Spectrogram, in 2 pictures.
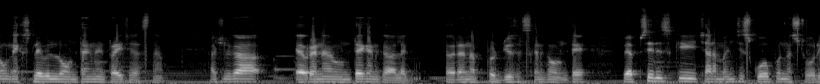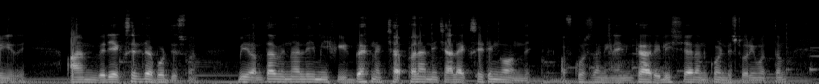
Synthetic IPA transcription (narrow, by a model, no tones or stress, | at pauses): neksʈleʋelːo̞ːuɳʈaːnkneːnʈɾɐjt͡ʃeːsnaːm | ɐk̚t͡ʃuɐlɡaː | eʋɐɾɐjnaːuɳʈe̞ːɡɐnɐkɐlɐ | ɛʋɐɾɐjnaːpɾoɖjuːs̬ɐɾskɐnɐkɐuɳʈe̞ː | ʋebsiʈskit͡ʃaːlaːmɐɲt͡ʃiskoːpunːɐsʈo̞ːɾiːḭd̪ḭ | a̰ːjmʋeɾiɛksɐjʈeɖɐbɐwʈ̚d̪isʋɐ̰n | miːɾɐnt̪aːʋinːaːlimiːfʰiːɖbaːknaːkt͡ʃɛpːaːlaːnit͡ʃaːlaːeksɐjʈiŋɡaːund̪iɐ̰fkoːɾsd̪aːnikiniŋkaːɾiliːst͡ʃejalɐnukoːɳɖisʈo̞ːɾiːmɔt̪ːɐm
